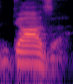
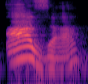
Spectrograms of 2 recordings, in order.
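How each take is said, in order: First: The name begins with a G sound. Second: The name begins with a vowel sound. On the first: This is the English form. "in English it's Gaza" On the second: This is the Hebrew form. "in Hebrew it's Aza"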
